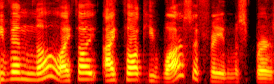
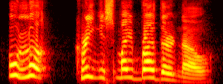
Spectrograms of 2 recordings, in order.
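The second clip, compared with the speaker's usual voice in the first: higher-pitched, lightly mocking quirky girl; 7 semitones higher than usual. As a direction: lightly put on a quirky kid's excitement. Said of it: "She's just trying to be quirky".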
